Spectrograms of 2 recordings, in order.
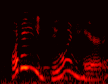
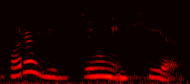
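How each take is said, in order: First: It sounds harsh and scolding. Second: It sounds gentle and caring.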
